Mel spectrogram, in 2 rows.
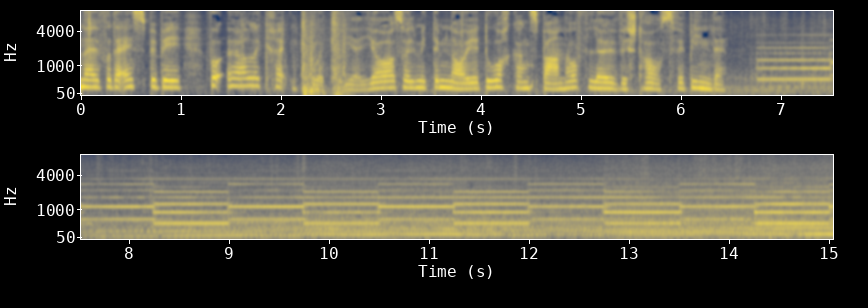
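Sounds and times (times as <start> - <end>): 
speech: 0.0 - 6.6
road traffic rumble: 2.0 - 15.0
two-tone emergency vehicle siren: 6.7 - 15.0.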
